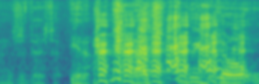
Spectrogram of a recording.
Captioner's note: laughter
